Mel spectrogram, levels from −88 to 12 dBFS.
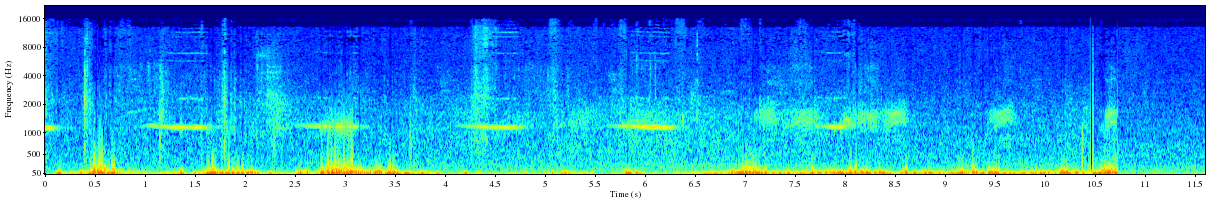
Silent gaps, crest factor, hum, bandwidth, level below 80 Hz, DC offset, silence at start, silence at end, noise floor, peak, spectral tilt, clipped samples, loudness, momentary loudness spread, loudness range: none; 14 dB; none; 13.5 kHz; -18 dBFS; under 0.1%; 0 s; 0 s; -38 dBFS; -2 dBFS; -6.5 dB/octave; under 0.1%; -22 LUFS; 13 LU; 5 LU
